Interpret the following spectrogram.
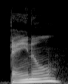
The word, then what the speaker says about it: banal: Some pronounce it banal, banal, whatever. There's a bunch of different pronunciations. It doesn't really matter. I like banal, so I go with banal.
